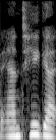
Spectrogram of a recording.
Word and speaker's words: Antigua: About Antigua and Barbuda. Antigua, pronounced Antigua, and Barbuda, Barbuda, is located in the heart of the Caribbean Sea.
